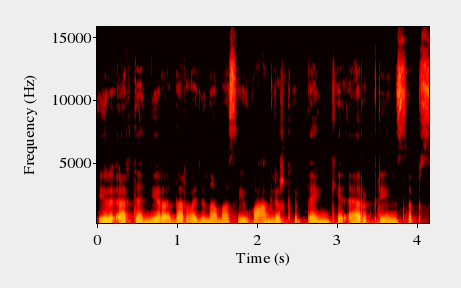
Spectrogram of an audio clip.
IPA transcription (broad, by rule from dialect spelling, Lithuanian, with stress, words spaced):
ˈɪr ˈɐr tʲɛn ˈnʲeːrɐ dɐr ˈʋɑːdʲiːnɐmɐs ˈjɛɪɡʊ ˈɐŋɡlʲɪʃkɐɪ ˈpʲɛŋʲkʲɪ ˈɛr ˈpʲrʲiːnʲt͡sʲɪps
